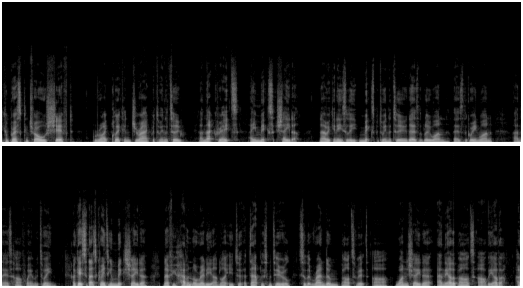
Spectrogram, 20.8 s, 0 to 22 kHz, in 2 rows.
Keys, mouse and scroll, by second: 1.5 ctrl+z, 2.9-3.8 ctrl+shift+right drag, 3.8 click, 6.1-9.2 drag.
